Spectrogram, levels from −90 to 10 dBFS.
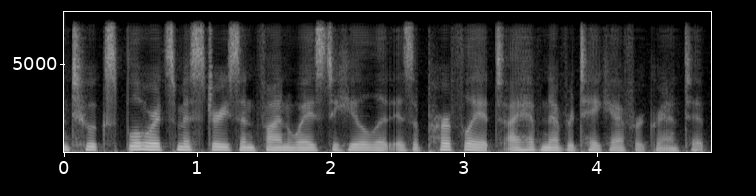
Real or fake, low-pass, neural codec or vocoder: fake; 7.2 kHz; codec, 16 kHz, 0.2 kbps, FocalCodec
